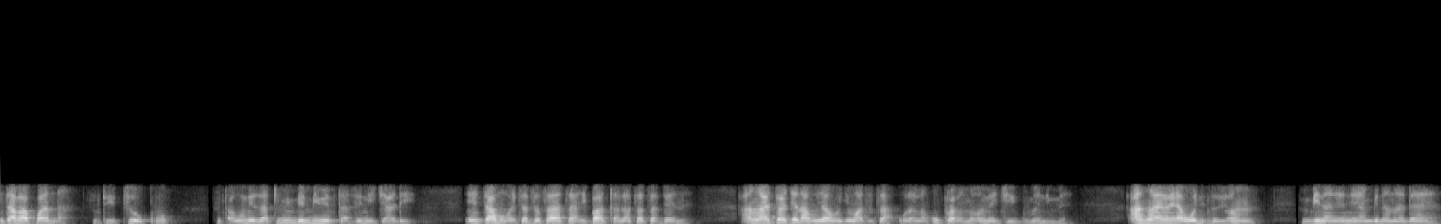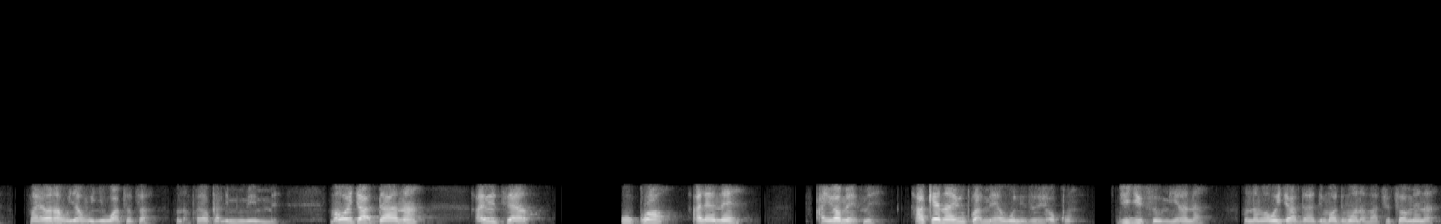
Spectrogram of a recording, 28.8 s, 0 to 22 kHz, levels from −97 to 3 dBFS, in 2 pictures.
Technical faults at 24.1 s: Bluetooth CVSD headset codec

